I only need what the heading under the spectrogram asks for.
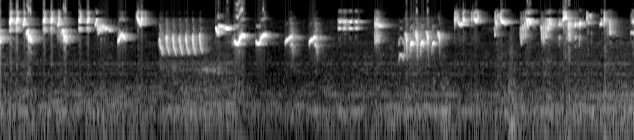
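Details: Varied orange-headed thrush song recorded as a master for training other birds: rapid chirps and whistles interrupted by two buzzy rattling trills, then high clear whistled phrases, all close and loud.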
